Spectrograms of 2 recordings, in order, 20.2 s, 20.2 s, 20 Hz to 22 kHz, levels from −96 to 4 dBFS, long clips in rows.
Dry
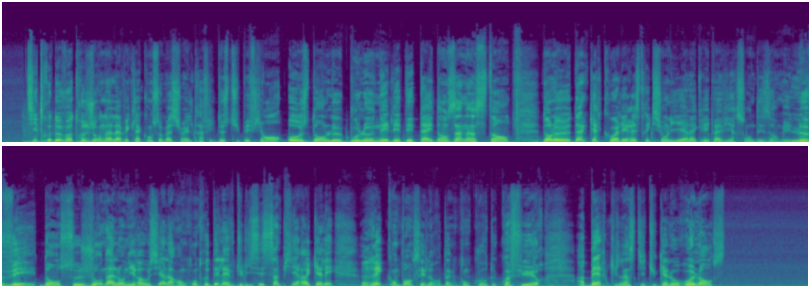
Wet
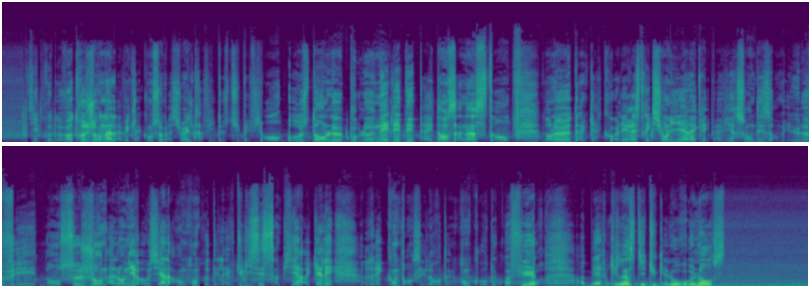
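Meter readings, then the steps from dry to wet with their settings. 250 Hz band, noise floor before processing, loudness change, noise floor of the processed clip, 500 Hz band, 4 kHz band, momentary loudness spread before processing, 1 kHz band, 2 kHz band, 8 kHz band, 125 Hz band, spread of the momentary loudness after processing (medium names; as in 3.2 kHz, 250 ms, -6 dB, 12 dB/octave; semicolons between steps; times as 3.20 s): -15.5 dB, -46 dBFS, -8.5 dB, -60 dBFS, -11.0 dB, -4.0 dB, 8 LU, -3.5 dB, -2.5 dB, -2.5 dB, -25.5 dB, 15 LU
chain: high-pass sweep 1.1 kHz -> 240 Hz, 15.30–18.92 s; slow attack 306 ms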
